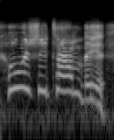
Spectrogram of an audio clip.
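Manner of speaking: high, puzzled stranger's voice; confused onlookers. Retold or imitated. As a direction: play a baffled passerby peering into the car. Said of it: "folks probably be looking in the car like".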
